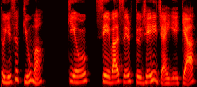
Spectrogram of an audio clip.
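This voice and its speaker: A woman's voice: mid-range voice, moderate pace, bright, forceful tone, natural voice. A woman voicing a bossy but caring older mother-in-law in a cartoon family drama, scolding and commanding. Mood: firm.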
